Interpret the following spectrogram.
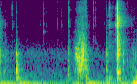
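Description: A sealed cardboard trading-card box being handled and torn open by hand: a click at the start, a rustling tear about a second in, then a sharp snap near the end, the loudest sound.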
